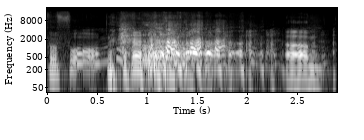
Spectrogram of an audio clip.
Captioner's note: laughter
